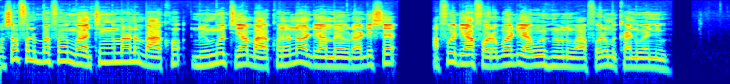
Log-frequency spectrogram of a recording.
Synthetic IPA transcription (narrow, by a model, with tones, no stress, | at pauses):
ɔ˨sɔ˦fʊ˦nʊ̃˦bɛ˦fã˦ŋ˦ɡʷã˨n˨tʰɪ̃˦n˦mã˦nʊ̃˦baː˨kʰʊ̃˦nɪ̃˨˦o˦tʰi˨a˦baː˨kʰʊ̃˦nʊ̃˦nã˦ɔ˨dɪ˨a˨mæ̃˨wu˨ɾa˨dɪ˦sɛ˦ | a̰˨fo˦dɪ˨˦a˨fɔ˨ɾɪ˨bɔ˦dɪ˦a˨wo˦ɦũ˦nʊ̃˦wɔ˨a˨fɔ˨ɾɪ˦m̩̃˨kʰa˦nʊ̃˦æ˦nĩ˦m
